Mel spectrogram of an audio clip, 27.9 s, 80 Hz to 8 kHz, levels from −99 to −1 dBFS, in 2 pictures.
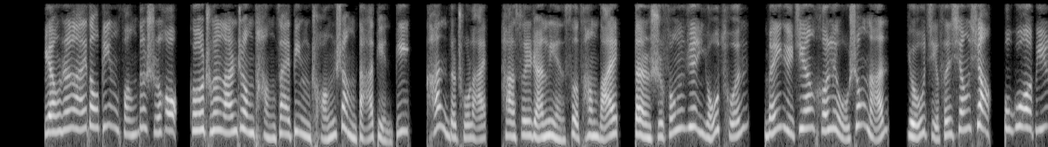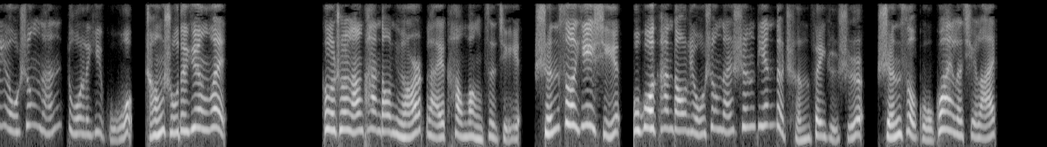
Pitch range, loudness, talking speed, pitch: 235-350 Hz, -24 LUFS, 220 characters per minute, 290 Hz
